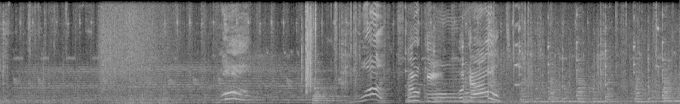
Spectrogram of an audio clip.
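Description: Cartoon soundtrack music with several short, wordless rising-and-falling vocal sounds from a character in the middle, settling into steadier held notes near the end.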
